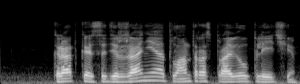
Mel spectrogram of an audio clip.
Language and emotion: Russian, neutral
